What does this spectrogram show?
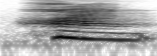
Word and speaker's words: hoàng: Words with n at the end are pronounced like with a ng. The sign on the left say something like, make our country great. The word for great, đàng hoàng, is spelled incorrectly. The second syllable, hoàng, should be spelled with an ng at the end.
